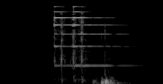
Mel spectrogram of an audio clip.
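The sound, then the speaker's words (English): A bell rings loudly, struck in a quick burst of three bright metallic dings whose ringing tone lingers and fades, with a dull low thump near the end. “That bell rang inside of my cerebellum.”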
